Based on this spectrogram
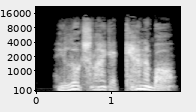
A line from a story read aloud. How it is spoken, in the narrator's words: he whispered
